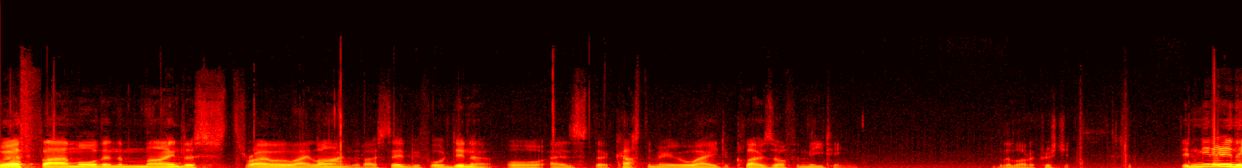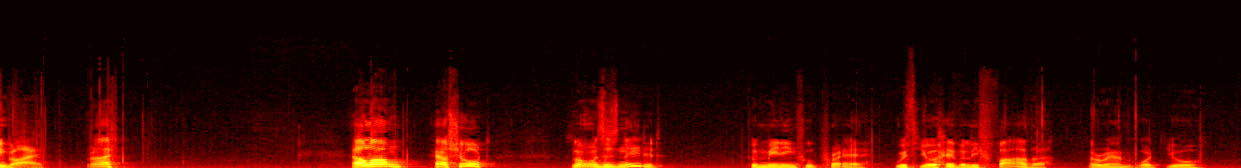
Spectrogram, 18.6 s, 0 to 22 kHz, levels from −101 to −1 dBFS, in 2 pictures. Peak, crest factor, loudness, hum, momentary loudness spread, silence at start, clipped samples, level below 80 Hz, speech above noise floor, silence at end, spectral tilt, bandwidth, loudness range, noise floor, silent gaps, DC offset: -8 dBFS; 24 dB; -32 LUFS; none; 18 LU; 0 s; under 0.1%; -66 dBFS; 39 dB; 0.3 s; -7.5 dB/octave; 11 kHz; 13 LU; -70 dBFS; none; under 0.1%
